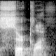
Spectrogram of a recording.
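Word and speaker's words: CERCLA: going to consume now this one's pronounced circle okay comprehensive environmental response compensation liability act you know what don't even bother just just remember circle now circle here's what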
